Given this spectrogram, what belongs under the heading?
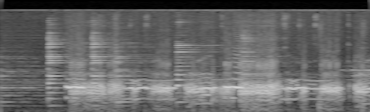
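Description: Chickens cluck and chatter close by, several birds calling over one another in a busy, continuous stream after a brief quiet start.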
